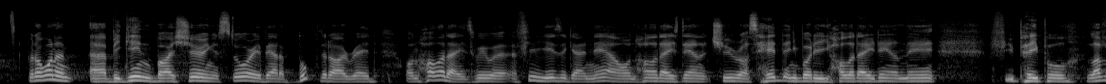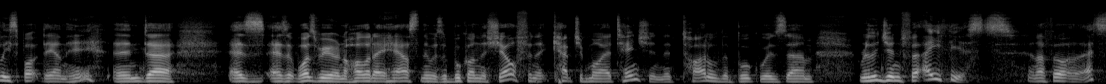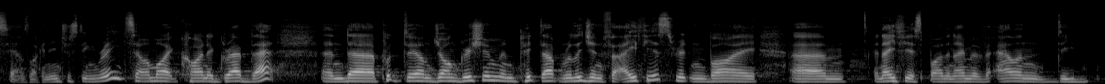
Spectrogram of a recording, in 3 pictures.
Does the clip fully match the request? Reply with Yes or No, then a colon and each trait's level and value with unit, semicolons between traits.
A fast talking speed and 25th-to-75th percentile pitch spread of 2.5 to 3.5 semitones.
Yes: fast, 210 wpm; average, 3.0 semitones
